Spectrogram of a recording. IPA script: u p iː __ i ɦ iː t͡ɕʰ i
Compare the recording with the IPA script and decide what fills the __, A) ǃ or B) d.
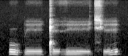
A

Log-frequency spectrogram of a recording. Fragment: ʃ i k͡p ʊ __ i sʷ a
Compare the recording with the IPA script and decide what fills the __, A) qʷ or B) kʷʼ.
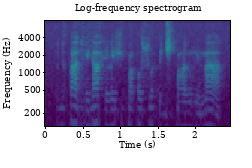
A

